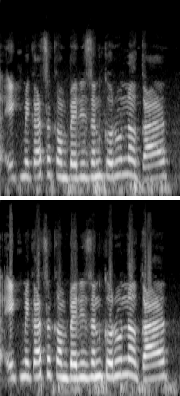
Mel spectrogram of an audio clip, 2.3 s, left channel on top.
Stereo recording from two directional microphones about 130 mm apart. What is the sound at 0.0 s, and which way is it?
A woman's voice, 30° right (ahead or behind).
